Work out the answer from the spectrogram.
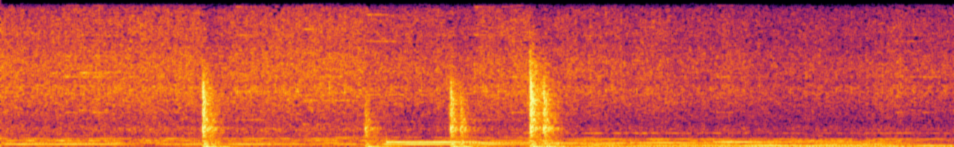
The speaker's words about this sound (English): she decides to lock the doll in a cabinet.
